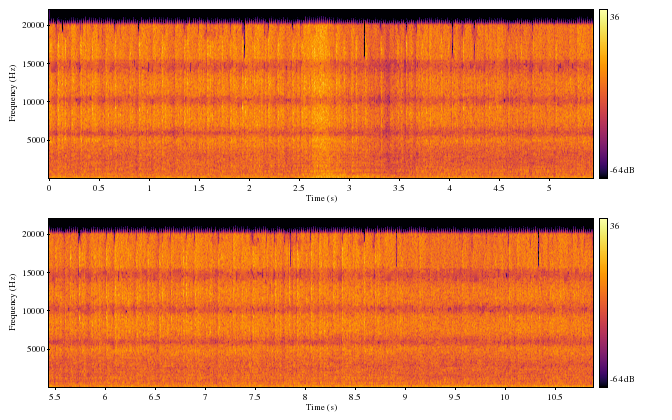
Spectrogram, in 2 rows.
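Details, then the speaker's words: LY2 4.8 LS V8 on UA4C board ECU, second start on gas: catches quickly with short rev, steady even idle, no misfire; headers burning off, no radiator, water or alternator, temporary wiring, run only 30-40 seconds; healthy start. "Second start up on gas, cranks right up. Of course, stuff's burning off the exhaust, the headers and all."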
